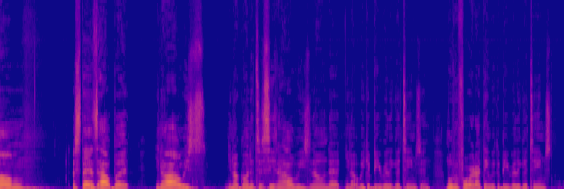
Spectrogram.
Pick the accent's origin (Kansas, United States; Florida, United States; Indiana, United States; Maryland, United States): Florida, United States; Tampa; moved away as an adult; I grew up in Tampa, Florida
